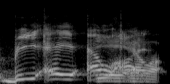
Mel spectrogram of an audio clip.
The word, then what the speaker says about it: Bali: it Bali it's called it's that's how you pronounce it it's Bary b a r l e y no b a l i yeah Bali I am so sorry thank you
